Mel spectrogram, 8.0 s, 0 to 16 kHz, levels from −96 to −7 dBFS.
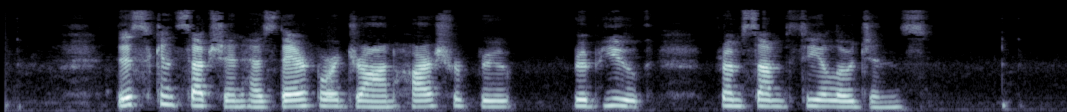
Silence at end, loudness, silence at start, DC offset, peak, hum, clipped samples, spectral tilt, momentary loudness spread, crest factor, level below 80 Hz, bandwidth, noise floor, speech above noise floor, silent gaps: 1.1 s; -22 LUFS; 0.9 s; under 0.1%; -4 dBFS; none; under 0.1%; -5 dB/octave; 10 LU; 20 dB; -68 dBFS; 11.5 kHz; -70 dBFS; 48 dB; none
